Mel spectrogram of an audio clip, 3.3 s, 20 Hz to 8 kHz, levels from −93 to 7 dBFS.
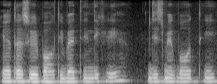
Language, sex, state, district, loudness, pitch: Hindi, male, Bihar, Patna, -16 LUFS, 125 Hz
